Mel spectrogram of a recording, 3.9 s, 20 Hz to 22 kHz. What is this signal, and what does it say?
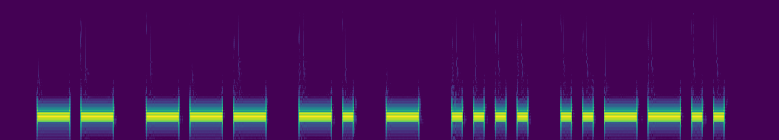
Morse code, heard as a keyed tone, about 22 wpm, 700 Hz. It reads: MONTH?
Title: Sentences from Top 1000 Words - Review Part 5 - 22wpm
